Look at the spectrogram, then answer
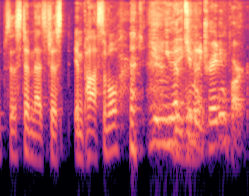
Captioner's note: laughs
